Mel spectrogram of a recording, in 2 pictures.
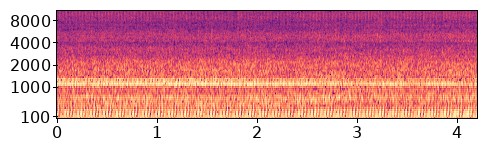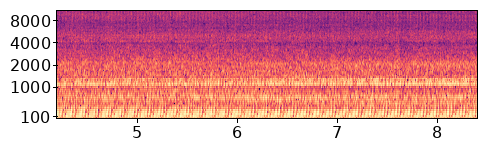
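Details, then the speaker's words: Predator 13,000 W tri-fuel generator running on propane under about 15–16 A load on a 120 V 20 A GFCI outlet: steady, even drone with no surging or hunting; it holds speed cleanly under load. "So we had about 15, 16 amps pulling out of this 20 amp max GFCI, and it did fine. The idle up feature, idle down feature worked."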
